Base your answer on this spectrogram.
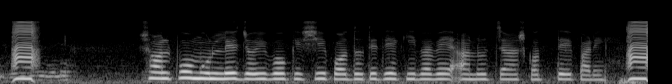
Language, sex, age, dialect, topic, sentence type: Bengali, female, 25-30, Rajbangshi, agriculture, question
